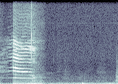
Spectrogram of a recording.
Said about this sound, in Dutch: Ik wil weten waarom er een kat op Turkije staat. Miauw.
